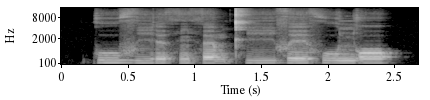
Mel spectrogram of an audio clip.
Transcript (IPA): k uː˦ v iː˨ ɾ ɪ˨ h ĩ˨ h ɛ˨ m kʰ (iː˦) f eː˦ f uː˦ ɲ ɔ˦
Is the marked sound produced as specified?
yes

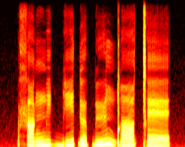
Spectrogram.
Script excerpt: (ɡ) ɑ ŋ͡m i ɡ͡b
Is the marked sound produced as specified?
no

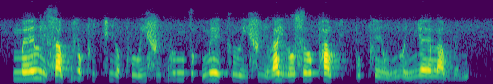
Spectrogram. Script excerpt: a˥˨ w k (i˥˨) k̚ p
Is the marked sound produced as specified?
no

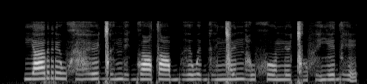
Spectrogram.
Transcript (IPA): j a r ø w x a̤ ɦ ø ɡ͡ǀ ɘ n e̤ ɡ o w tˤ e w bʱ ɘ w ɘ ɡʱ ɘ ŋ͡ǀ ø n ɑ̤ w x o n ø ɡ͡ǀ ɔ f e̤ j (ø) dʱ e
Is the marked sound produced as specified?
no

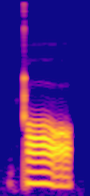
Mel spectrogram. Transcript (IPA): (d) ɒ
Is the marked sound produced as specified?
no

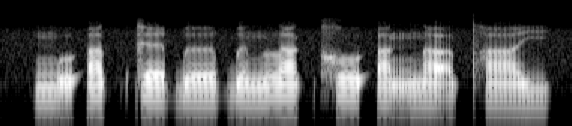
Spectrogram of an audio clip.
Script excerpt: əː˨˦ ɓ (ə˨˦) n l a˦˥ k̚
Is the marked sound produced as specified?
yes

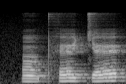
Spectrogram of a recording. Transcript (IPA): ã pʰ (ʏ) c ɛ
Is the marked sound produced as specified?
no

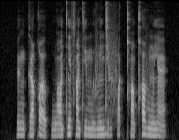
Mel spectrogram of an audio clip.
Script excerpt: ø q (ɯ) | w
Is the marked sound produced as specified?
no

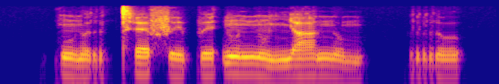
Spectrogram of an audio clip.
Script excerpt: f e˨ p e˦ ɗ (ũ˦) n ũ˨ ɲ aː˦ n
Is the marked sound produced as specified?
yes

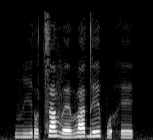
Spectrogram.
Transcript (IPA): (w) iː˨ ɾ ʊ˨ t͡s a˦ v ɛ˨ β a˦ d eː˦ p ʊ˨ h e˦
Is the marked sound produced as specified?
no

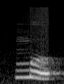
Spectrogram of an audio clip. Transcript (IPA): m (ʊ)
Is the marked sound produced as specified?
yes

